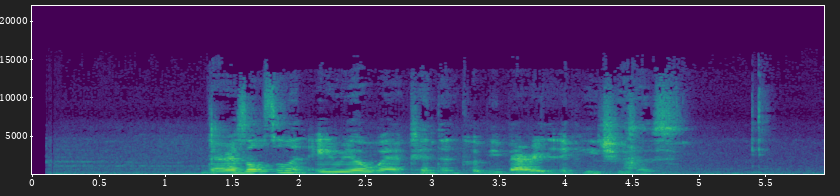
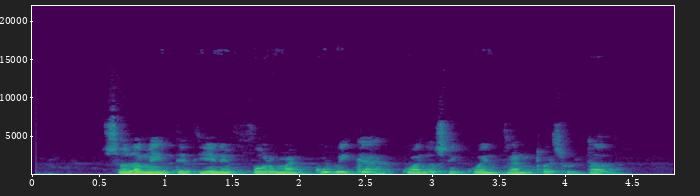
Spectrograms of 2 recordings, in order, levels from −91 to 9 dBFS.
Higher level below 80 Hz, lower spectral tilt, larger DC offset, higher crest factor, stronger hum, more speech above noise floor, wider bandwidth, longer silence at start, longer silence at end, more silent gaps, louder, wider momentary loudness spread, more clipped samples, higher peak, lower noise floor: second, -58 dBFS vs -48 dBFS; second, -2.5 dB/octave vs -9.5 dB/octave; neither; about the same, 20 dB vs 16 dB; neither; about the same, 26 dB vs 28 dB; first, 15 kHz vs 6.8 kHz; about the same, 0.2 s vs 0.1 s; about the same, 0.45 s vs 0.4 s; neither; about the same, -21 LUFS vs -21 LUFS; first, 19 LU vs 11 LU; neither; about the same, -2 dBFS vs -4 dBFS; about the same, -47 dBFS vs -48 dBFS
